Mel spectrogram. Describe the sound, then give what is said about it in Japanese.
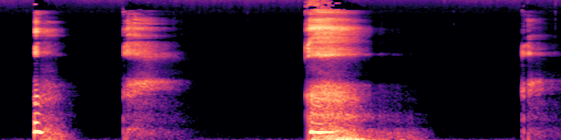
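A woman breathes close to the listener's ear in four soft, airy sighs, each separated by silence. The third exhale is the longest and fullest, and the last is faint. “君の耳元で呼吸をしているだけなんだけどな。こうやって、”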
